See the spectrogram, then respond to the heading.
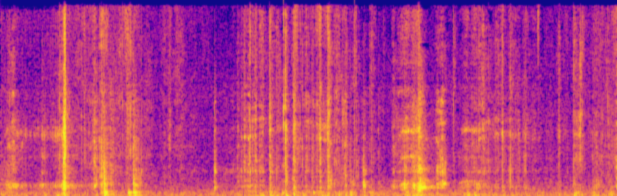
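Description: A solid rectangular bar of cream-white soap, held in the hand, is shaved with a metal utility knife blade, sending curls and shavings onto a woven mat. Quiet, crisp scraping and carving strokes come in irregular bursts, with soft bright crackle and a few sharper ticks as the blade cuts.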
